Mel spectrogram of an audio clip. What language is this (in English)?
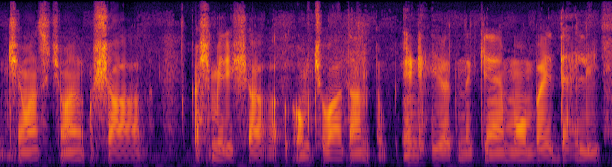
Kashmiri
